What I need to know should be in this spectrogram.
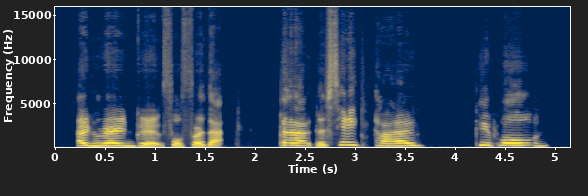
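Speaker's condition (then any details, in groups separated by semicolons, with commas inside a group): Cerebral palsy; from birth; had speech therapy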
